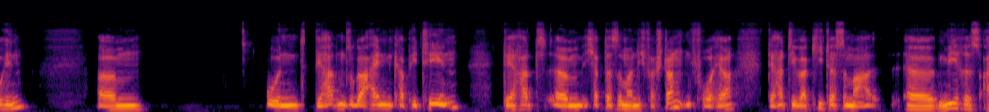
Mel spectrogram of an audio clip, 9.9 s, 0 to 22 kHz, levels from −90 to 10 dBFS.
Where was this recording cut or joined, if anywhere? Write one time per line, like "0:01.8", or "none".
0:03.0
